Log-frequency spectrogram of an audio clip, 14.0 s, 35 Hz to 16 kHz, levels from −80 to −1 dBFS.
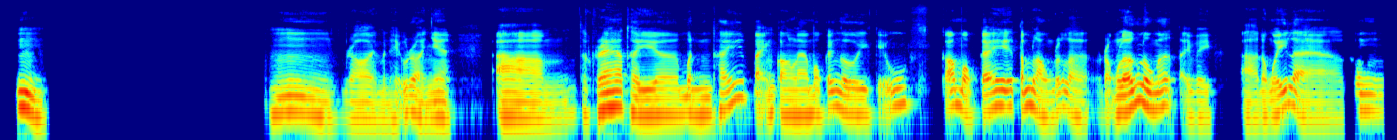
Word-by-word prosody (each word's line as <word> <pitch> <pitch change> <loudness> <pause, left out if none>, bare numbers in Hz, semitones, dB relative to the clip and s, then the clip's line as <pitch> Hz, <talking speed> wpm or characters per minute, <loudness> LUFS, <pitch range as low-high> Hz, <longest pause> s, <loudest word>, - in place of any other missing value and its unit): Ừm. 125 -11 +4 2.2
Ừm, 115 -5 -2
rồi 95 -1 -2
mình 90 -1 -7
hiểu 95 +5 -4
rồi 120 -8 0
nha. 95 0 -1 0.4
Ờ, 95 -2 +2 0.3
thực 110 0 -10
ra 145 +4 +6
thì, 110 -4 +2
ờ, 110 0 0
mình 110 0 0
thấy 160 - -1
bạn 125 -3 -1
còn 110 -2 0
là 105 0 0
một 110 -1 -2
cái 150 - 0
người, 115 -6 +1
kiểu, 170 +3 -2 0.3
có 160 - +2
một 165 - +1
cái 155 +6 +4
tấm 150 +4 +3
lòng 100 -9 +1
rất 150 - -2
là 100 -8 -2
rộng 115 - -1
lớn 140 +11 +6
luôn 145 -5 +5
á, 160 - +3
tại 100 - -6
vì, 95 -1 -6 0.3
à, 95 -1 -4
đồng 100 +1 -2
ý 120 +9 +3
là 90 - -1 0.2
không 130 -2 -3
110 Hz, 165 wpm, -23 LUFS, 100-135 Hz, 2.2 s, ra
